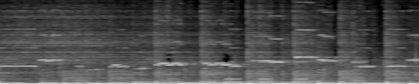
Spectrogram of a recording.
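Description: Basque pipe-and-string-drum music: a txirula, a three-hole pipe, plays a quick high melody of short notes over the ttun-ttun string drum, its struck strings giving a steady beat on two alternating low notes.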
